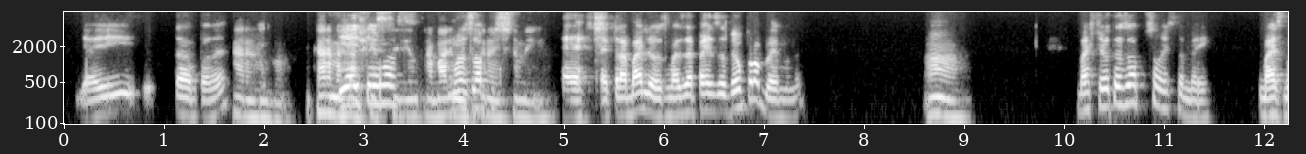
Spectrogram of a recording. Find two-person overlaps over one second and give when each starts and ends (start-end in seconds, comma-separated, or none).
2.7-4.5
